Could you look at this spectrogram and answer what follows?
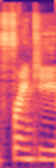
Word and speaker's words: Franke: my name is frankie and it's spelled well people think it's frank because it's f-r-a-n-k-e it's german it was francais but then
